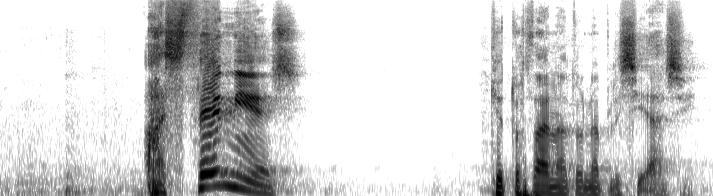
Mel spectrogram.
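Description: An older man speaks emphatically into a microphone, in short bursts with pauses.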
